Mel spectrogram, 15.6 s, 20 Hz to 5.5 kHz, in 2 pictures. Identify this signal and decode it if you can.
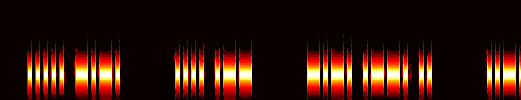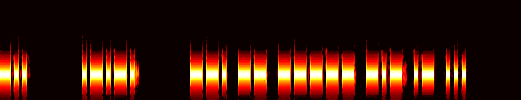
Morse code, heard as a keyed tone, about 20 wpm, 700 Hz. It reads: 5C HW CPI ? <AR> GM0KAS
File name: UK MASTER QSOs TRAINING / 20WPM / UK MASTER QSOs 0012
